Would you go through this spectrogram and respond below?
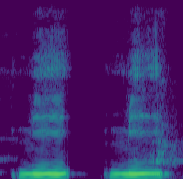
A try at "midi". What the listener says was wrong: MIDI. Good. Next.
